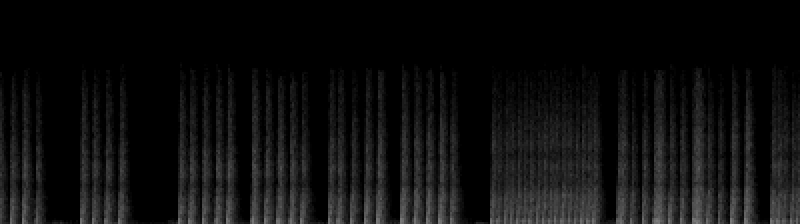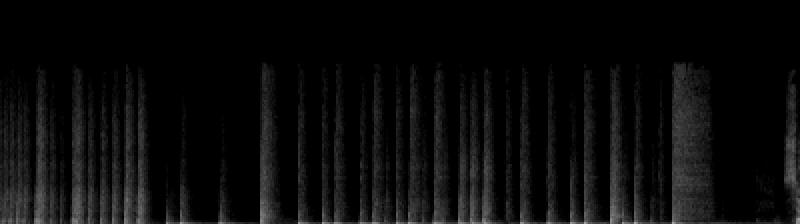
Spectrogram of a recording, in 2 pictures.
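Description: Snare drum played with wooden sticks in short bursts of quick, compact strokes that do not let the stick rebound fully, with a brief roll about five seconds in. From about ten seconds in the strokes come more singly and in quick runs, with a deeper low end under them.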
